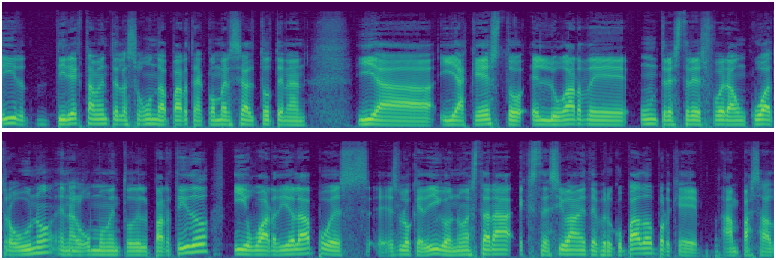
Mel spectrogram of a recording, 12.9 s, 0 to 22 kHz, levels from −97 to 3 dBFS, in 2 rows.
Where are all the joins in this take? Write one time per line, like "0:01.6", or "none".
0:08.2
